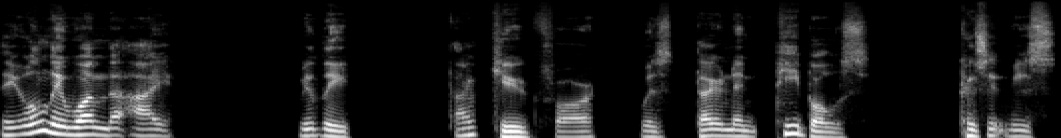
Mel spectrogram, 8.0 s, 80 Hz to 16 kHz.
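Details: Aphasia after a haemorrhagic stroke at age 49 in a male businessman, about four years earlier; speech impairment persists and varies from day to day.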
